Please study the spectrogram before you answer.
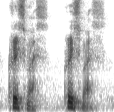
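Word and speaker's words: Christmas: 그래서 편하게 크리스트마스가 아니라 크리스마스 이렇게 발음되는 것입니다.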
